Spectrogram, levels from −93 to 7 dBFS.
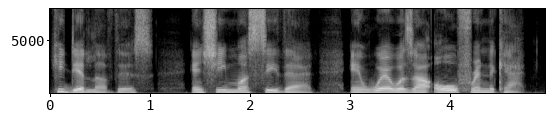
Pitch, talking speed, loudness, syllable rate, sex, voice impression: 145 Hz, 205 wpm, -19 LUFS, 4.6 syllables/s, female, feminine, gender-neutral, slightly thick, tensed, powerful, slightly bright, slightly soft, clear, fluent, slightly cool, intellectual, slightly refreshing, sincere, calm, slightly friendly, slightly reassuring, very unique, elegant, wild, slightly sweet, lively, strict, slightly intense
